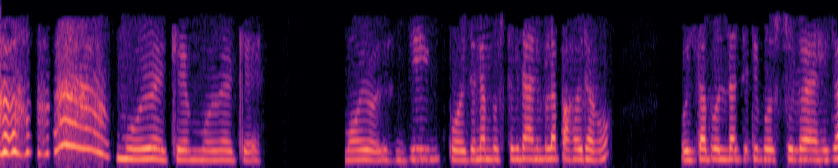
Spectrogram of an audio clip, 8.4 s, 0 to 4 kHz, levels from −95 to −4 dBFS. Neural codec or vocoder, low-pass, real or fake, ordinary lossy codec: none; 3.6 kHz; real; MP3, 24 kbps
